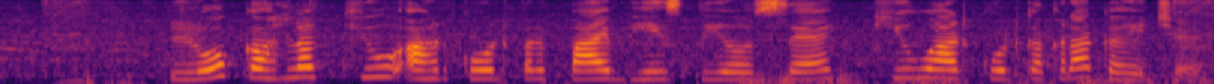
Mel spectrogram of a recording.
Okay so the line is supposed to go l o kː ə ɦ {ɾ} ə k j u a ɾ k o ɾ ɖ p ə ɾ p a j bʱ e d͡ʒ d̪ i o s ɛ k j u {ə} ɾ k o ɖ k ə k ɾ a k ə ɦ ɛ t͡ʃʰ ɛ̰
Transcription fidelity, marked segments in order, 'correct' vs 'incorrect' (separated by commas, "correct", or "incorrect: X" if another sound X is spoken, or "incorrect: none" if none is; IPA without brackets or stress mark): incorrect: l, incorrect: a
